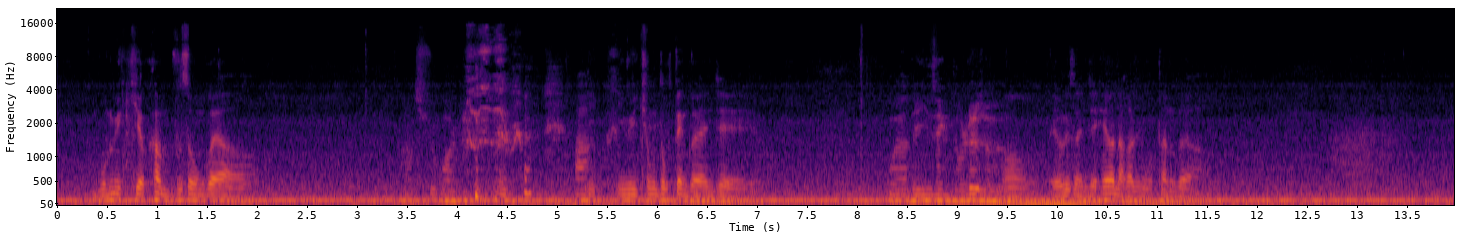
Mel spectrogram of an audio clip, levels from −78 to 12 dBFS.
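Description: At 7.57 s a call bitrate drop sets in and lasts to the end of the clip. The connection's bandwidth estimate fell, so the Opus encoder was pushed from 96 kbps down to 22 kbps, sitting at that floor for about 4.3 s. With so few bits, the sound turns coarse and watery and loses its top end. On a spectrogram the upper frequencies vanish above a sharp horizontal ceiling, and the remaining detail looks smeared.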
